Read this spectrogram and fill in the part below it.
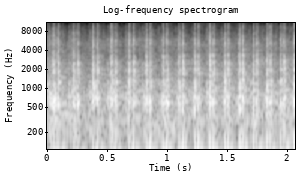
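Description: A tractor reversing, its engine running with a steady, pulsing mid-pitched throb and rapid regular beats close by, loud and continuous with no voices.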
